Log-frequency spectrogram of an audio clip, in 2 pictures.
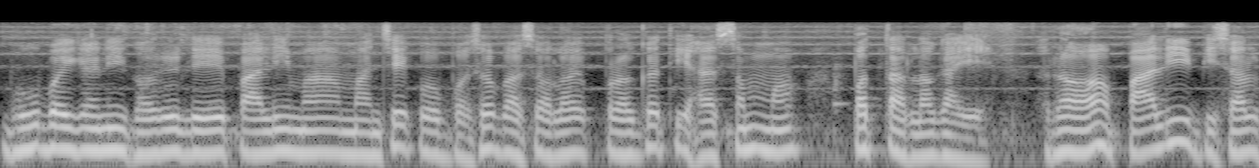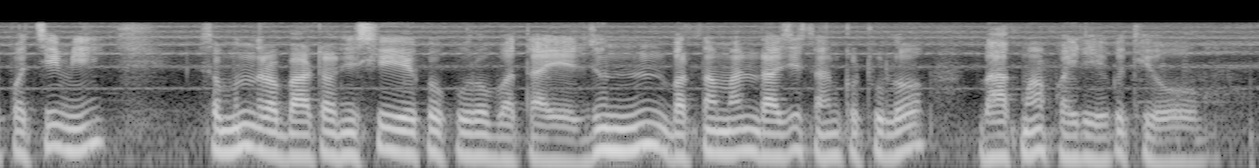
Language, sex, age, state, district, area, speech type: Nepali, male, 60+, West Bengal, Kalimpong, rural, read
